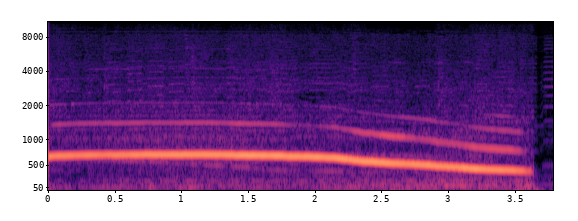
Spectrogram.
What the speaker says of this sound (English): So everybody, let's howl.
